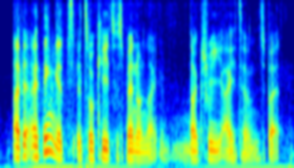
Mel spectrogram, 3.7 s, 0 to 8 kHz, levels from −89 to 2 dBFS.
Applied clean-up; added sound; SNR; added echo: neural separator model SepFormer DNS4.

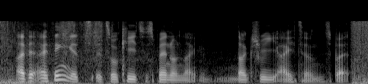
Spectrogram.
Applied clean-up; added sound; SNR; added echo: none; Gunshot, gunfire; 12 dB; none.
